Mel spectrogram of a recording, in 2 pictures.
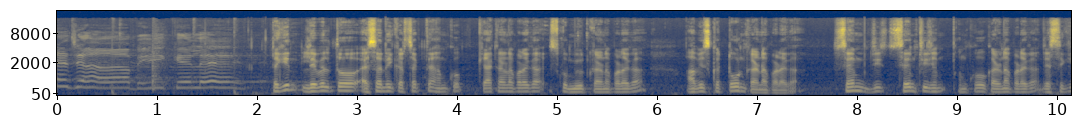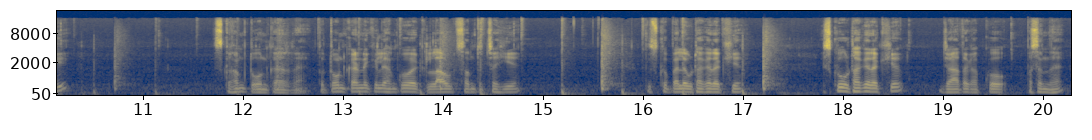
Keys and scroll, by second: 1.9 space, 9.9 space, 17.3 space.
